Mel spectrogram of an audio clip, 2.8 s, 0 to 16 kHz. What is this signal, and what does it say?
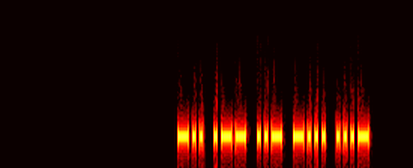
Morse code, heard as a keyed tone, about 52 wpm, 700 Hz. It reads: DWUBV
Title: Five Challenging Letter-Number Combinations 50wpm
